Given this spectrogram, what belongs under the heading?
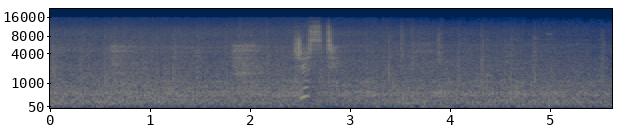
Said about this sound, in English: She stands on the tracks as a train speeds towards her.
